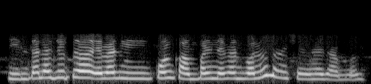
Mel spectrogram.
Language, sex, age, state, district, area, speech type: Bengali, female, 18-30, West Bengal, Darjeeling, urban, conversation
